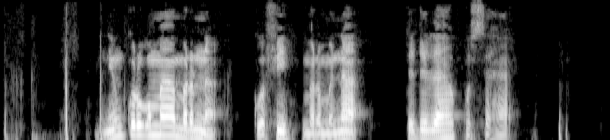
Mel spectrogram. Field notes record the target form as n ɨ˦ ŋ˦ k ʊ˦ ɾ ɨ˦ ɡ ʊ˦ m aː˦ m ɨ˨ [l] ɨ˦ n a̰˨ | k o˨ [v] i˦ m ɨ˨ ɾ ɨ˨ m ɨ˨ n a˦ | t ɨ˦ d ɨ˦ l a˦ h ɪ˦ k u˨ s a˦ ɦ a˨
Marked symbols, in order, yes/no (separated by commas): no, no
